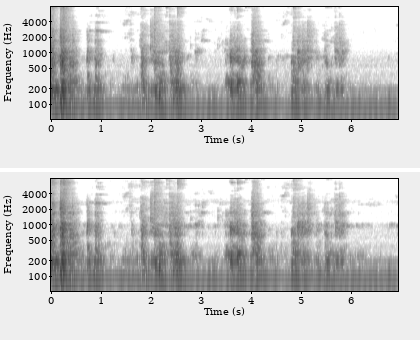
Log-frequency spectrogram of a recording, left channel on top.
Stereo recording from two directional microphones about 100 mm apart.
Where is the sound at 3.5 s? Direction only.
15° left (ahead or behind).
